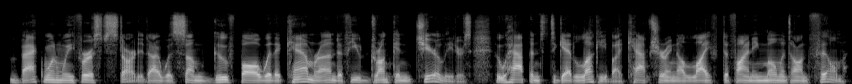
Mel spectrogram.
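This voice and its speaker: A man narrates a first-person audiobook with a wry, self-mocking edge. His voice sits very low, and the read is close and dry, with no room sound. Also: no echo.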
